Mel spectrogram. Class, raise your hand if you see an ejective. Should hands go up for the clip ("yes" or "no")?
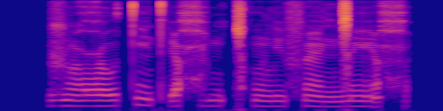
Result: yes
